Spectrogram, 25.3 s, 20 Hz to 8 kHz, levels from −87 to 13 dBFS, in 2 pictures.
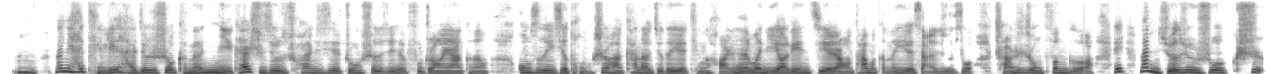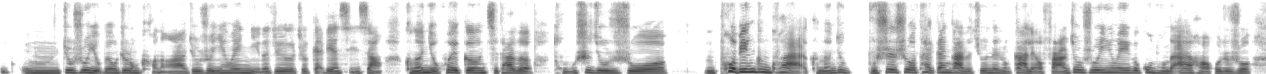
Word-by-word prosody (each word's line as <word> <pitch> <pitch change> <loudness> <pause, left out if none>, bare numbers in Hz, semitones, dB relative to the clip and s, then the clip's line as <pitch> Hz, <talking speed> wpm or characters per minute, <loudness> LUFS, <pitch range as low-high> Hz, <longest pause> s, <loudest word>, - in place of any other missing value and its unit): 嗯， 245 -6 0 0.2
那 330 - 0
你 325 -3 +5
还 310 - +3
挺 195 -9 -3
厉 255 +6 +3
害。 220 -6 -2
就 220 - +4
是 230 -1 +1
说 255 +3 +2
可 215 - -4
能 225 +6 +4
你 180 -7 +2
开 265 - +5
始 220 -8 -3
就 205 +1 +2
是 195 - -3
穿 225 +3 -5
这 200 - -5
些 200 0 -2
中 205 +1 -3
式 210 +1 -5
的 180 - 0
这 170 - -4
些 190 -2 -3
服 175 0 -6
装 190 +1 -1
呀， 185 -1 0
可 185 - -11
能 170 +1 -6 0.3
公 230 0 +1
司 225 - -1
的 220 - +3
一 210 - 0
些 215 +1 +2
同 195 -3 -8
事 235 - -2
哈， 195 -4 0
看 220 +2 -5
到 200 -2 0
觉 180 -1 -4
得 190 - 0
也 180 -4 +3
挺 165 +5 -8
好， 195 - -2
人 160 - -4
家 195 - +2
也 185 - +2
问 220 0 +4
你 185 - -2
要 195 -1 +4
链 200 0 0
接， 195 0 +2
然 160 - +4
后 165 - -3
他 220 +4 +1
们 215 - -1
可 - - -10
能 175 - -5
也 190 +1 +1
想 155 -7 -5
就 165 - -6
是 165 - -7
说 165 -1 -3 0.2
尝 175 +5 -2
试 215 - 0
这 220 - -4
种 205 -6 0
风 220 +3 0
格。 155 -5 -2 0.3
诶， 325 +2 +4
那 380 +1 +4
你 285 - +7
觉 205 0 +4
得 235 - +4
就 260 - +3
是 240 - +3
说 235 0 +1
是 285 - -4 0.2
嗯， 190 -1 -1
就 230 +5 0
是 215 - -6
说 245 - +2
有 220 - +2
没 195 - -5
有 210 - 0
这 220 - -1
种 205 -2 -2
可 - - -11
能 - - -8
啊， 165 +2 -3
就 180 +2 -3
是 - - -2
说 195 - -2
因 200 +2 -1
为 205 +1 -1
你 195 -4 -2
的 160 - -4
这 175 0 -1
个 170 -2 0
这 170 +2 -8
改 - - -7
变 175 +1 -1
形 180 - -9
象， 165 - -2 0.2
可 - - -5
能 195 +7 +4
你 205 - +3
会 225 +8 +2
跟 225 +1 +2
其 210 -3 -4
他 210 +1 +2
的 195 -2 +1 0.2
同 155 +2 -9
事 240 +4 -2
就 215 0 +2
是 195 - -2
说， 195 0 +2 0.4
嗯 190 - -2
破 350 - +8
冰 310 0 +8
更 280 -3 +4
快。 245 +2 +2
可 190 - -8
能 190 +3 -1
就 245 -3 -4 0.2
不 195 - -3
是 270 +7 -1
说 260 -1 0
太 265 0 -4
尴 245 +1 0
尬 235 -3 +5
的， 170 - -6
就 205 +4 -6
是 - - -3
那 210 - -2
种 175 -3 -6
尬 190 - +2
聊。 160 -1 -3
反 150 -3 +1
而 190 - +1
就 260 +3 -2
是 235 - -7
说 250 0 +1
因 245 0 -1
为 235 -1 -2
一 225 - -2
个 220 - -2
共 240 0 -3
同 185 -2 -3
的 - - -1
爱 210 -1 +1
好， - - -1
或 185 - -4
者 175 - -3
说 190 +1 -3
205 Hz, 370 characters per minute, -23 LUFS, 185-230 Hz, 0.4 s, 破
